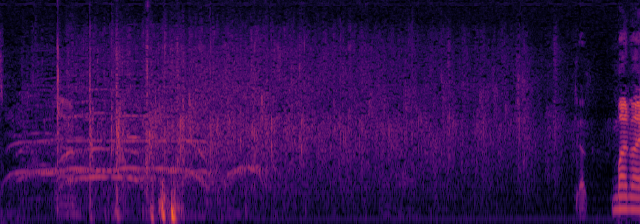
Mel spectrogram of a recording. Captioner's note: applause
